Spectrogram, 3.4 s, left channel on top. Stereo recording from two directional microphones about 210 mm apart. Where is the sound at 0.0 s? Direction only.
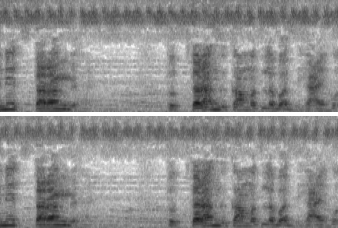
20° right (ahead or behind).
